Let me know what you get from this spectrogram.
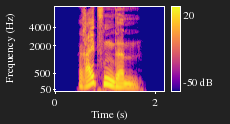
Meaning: strong dative masculine/neuter singular of reizend
- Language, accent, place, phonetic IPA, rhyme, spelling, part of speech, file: German, Germany, Berlin, [ˈʁaɪ̯t͡sn̩dəm], -aɪ̯t͡sn̩dəm, reizendem, adjective, De-reizendem.ogg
